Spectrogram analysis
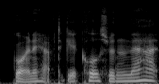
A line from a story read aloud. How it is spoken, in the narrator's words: he murmured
